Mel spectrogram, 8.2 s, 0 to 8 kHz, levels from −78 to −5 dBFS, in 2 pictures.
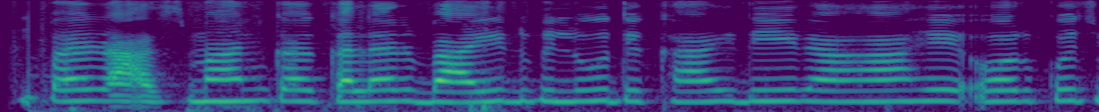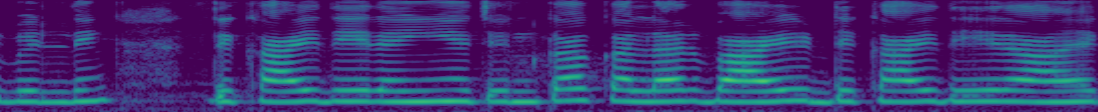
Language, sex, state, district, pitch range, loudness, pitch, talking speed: Hindi, female, Bihar, Jahanabad, 285-300 Hz, -33 LUFS, 295 Hz, 175 wpm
